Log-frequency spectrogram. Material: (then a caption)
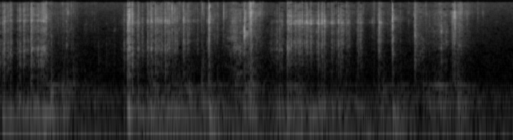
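Soap. A metal blade edge repeatedly scrapes and shaves the corner of a solid red bar of soap held in the hand, and pink flakes pile up below. The shaving sounds are crisp, bright and crackly, with sharp rasping strokes over a soft low rumble.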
